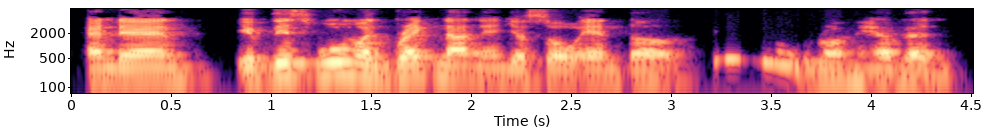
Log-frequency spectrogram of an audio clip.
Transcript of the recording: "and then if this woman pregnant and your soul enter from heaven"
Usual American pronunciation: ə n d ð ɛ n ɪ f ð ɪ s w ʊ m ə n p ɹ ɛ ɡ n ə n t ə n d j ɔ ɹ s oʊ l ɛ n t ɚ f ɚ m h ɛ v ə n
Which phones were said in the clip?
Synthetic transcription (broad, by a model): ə n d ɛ n ɪ f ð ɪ s w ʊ m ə n b ɹ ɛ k n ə n ə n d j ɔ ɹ s oʊ l ɛ n t ɚ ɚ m h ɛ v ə n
